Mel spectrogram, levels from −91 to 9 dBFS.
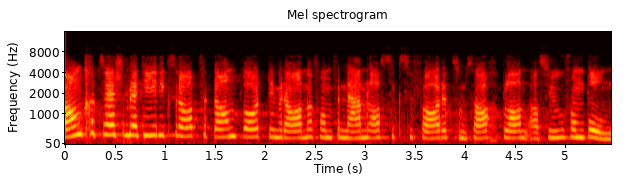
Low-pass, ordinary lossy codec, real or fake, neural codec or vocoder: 7.2 kHz; Opus, 16 kbps; fake; codec, 16 kHz, 16 kbps, FreqCodec, smaller model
